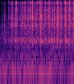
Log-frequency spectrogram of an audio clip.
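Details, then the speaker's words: Dirt bike rear wheel, removed and bounced on the ground: quick bright metallic clinks, about six per second, as loose sprocket bolts rattle at the hub. "that noise, that's not good. That is something that you got to check. I kind of forget to mention that in some of the videos, but yeah, you need to always check your sprocket bolts."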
